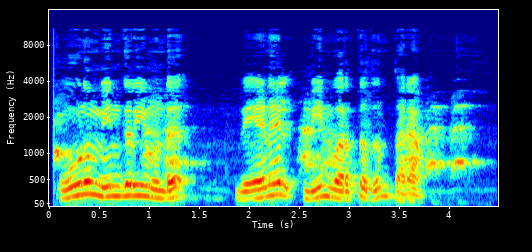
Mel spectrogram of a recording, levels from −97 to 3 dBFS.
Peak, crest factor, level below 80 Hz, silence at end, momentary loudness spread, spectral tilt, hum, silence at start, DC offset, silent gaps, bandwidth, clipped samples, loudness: 0 dBFS; 16 dB; -58 dBFS; 0.2 s; 13 LU; -9 dB/octave; none; 0.05 s; under 0.1%; none; 4.6 kHz; under 0.1%; -16 LUFS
